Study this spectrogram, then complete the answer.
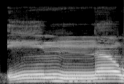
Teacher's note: انہ نون مشدد ہے، غنہ کر کے پڑھیں گے، ہا کے اوپر الٹا پیش ہے، ایک الف کے برابر کھینچ کر کے پڑھیں گے۔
